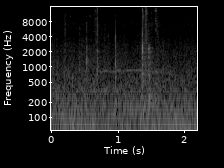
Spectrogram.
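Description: Faint episode soundtrack: soft rustling with a few light clicks, as of armour straps and buckles being undone.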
